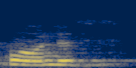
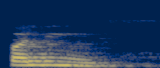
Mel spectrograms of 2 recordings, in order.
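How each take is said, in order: First: The first syllable has a full 'po' vowel. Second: The first syllable has a short 'puh' vowel. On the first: The speaker calls it wrong. "இங்க போ sound வராது" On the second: The speaker calls it right. "ப sound வரணும்"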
